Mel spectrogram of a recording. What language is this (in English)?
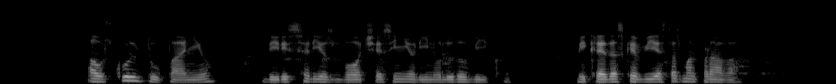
Esperanto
